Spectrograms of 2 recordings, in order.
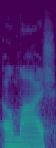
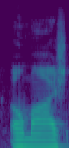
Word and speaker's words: homage: pays homage to the or homage I don't think you pronounce the h homage to um Dark Souls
